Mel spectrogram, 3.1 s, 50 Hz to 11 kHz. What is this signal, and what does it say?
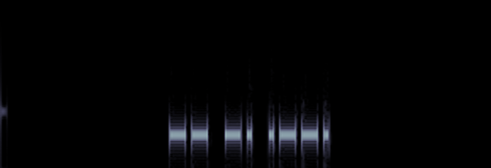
Morse code, heard as a keyed tone, about 34 wpm, 700 Hz. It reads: MNP
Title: USA Call Sign Postfixes - 3 Letters 35wpm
